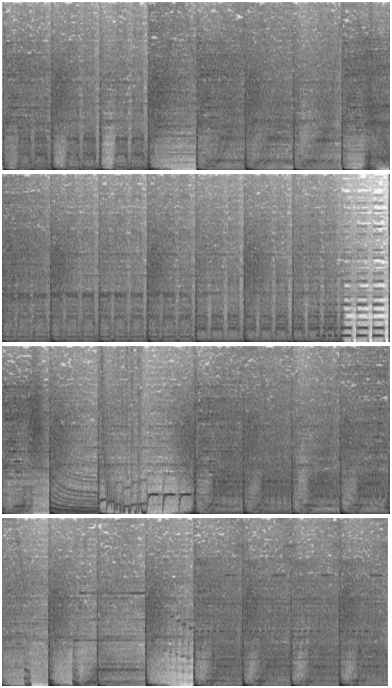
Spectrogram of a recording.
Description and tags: Thrilled cream
loop, dupstep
